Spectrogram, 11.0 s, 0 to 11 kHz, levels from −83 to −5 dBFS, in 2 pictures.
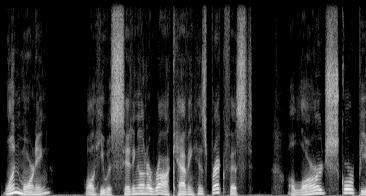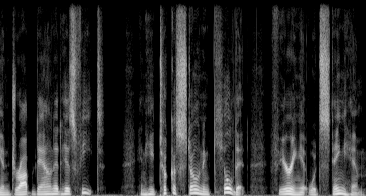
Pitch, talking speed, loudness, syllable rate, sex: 140 Hz, 180 wpm, -19 LUFS, 5.0 syllables/s, male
